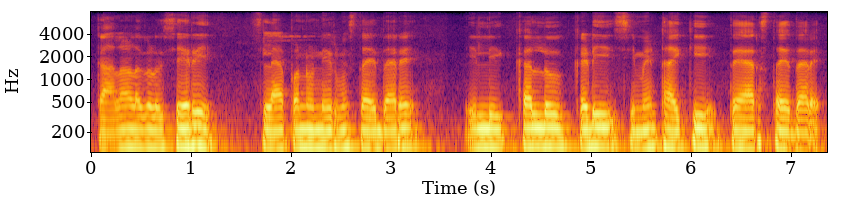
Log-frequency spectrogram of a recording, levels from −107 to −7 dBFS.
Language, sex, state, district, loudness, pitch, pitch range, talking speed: Kannada, male, Karnataka, Bellary, -16 LUFS, 110 Hz, 105-115 Hz, 105 wpm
